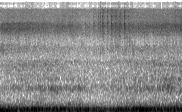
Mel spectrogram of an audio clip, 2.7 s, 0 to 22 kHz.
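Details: 1972 Oldsmobile 98, 455 big-block V8, warmed up: deep, even idle firing on all eight cylinders with no misses. The belt squeaks at a certain RPM.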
